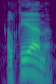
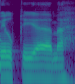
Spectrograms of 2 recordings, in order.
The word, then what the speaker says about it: القيامة: وهنا تاء التأنيث يوقف عليها بالهاء لأنها تاء مربوطة، ففي حال الوصل تقرأ تاء وحال الوقف تقلب هاء، فيكون النطق هكذا لا أقسم بيوم القيامة، والهاء ضعيفة ولا داعي للمبالغة فيها.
